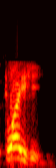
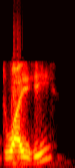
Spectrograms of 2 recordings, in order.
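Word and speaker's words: Doueihi: Well, this week, going into game one of the World Cup, he has set the record straight and said, I'd like to be known as Dwayhi, which is the correct Lebanese pronunciation. So, we respect Adam's wishes. It is Adam Dwayhi from this day forth, Sats.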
